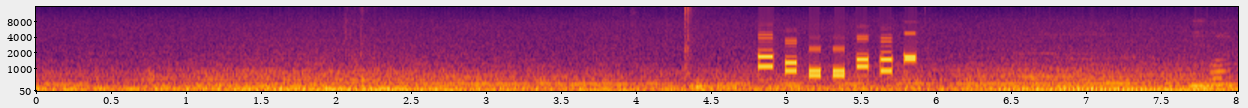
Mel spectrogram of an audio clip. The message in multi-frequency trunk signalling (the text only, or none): KP 51198 ST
